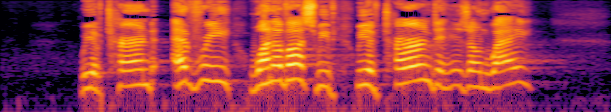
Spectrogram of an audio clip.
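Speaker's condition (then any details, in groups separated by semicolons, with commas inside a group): No condition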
